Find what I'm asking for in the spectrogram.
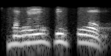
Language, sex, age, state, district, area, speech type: Bengali, male, 60+, West Bengal, Uttar Dinajpur, urban, conversation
